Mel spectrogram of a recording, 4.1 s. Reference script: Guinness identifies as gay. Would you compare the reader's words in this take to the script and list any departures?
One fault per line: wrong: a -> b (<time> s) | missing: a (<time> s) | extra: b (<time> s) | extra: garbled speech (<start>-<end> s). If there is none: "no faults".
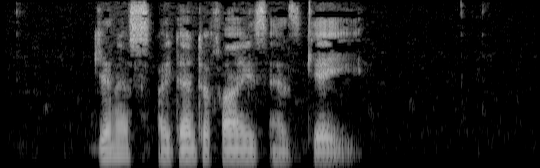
no faults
